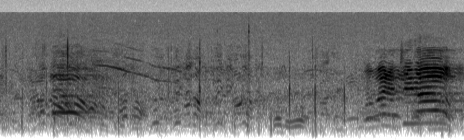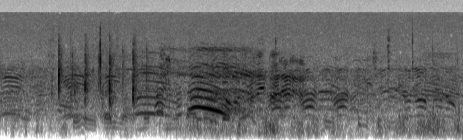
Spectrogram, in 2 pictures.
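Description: Young men shout to each other outdoors across an open field.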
